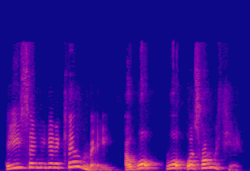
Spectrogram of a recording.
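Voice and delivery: high, rushed alarm at a threat; alarmed challenge. Pretend. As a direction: confront him in disbelief. Imagined challenge to threatening partner.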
